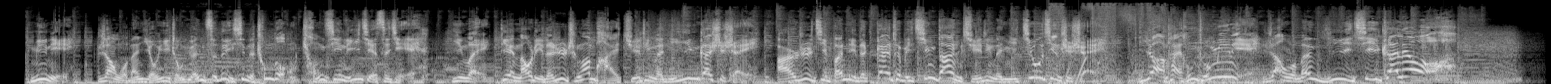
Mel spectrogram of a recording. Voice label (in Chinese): 男 广告; mini品牌广告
